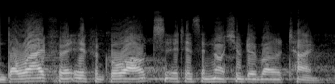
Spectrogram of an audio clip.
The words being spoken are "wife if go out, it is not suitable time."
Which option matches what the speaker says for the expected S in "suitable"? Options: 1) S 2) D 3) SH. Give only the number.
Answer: 3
